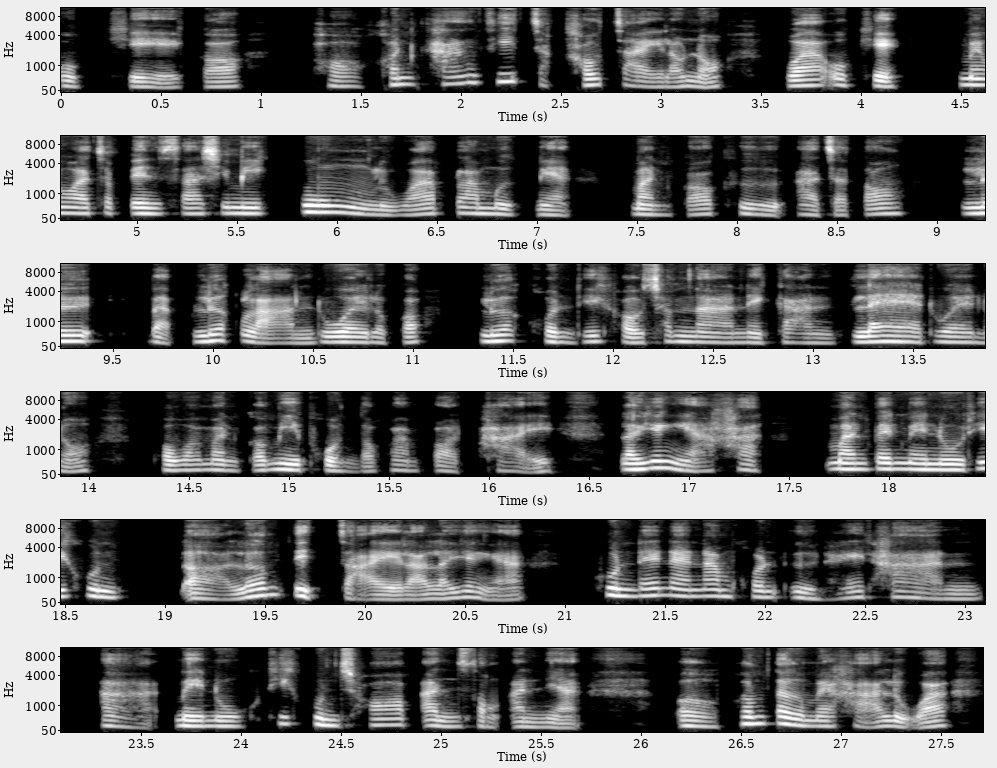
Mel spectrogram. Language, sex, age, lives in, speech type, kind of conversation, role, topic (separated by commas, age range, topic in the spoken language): Thai, female, 40-44, Thailand, conversation, podcast, host, ใครบ้างที่ชวนคุณกินอาหารแปลก ๆ จนติดใจ?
